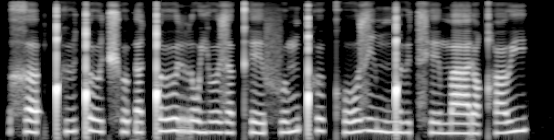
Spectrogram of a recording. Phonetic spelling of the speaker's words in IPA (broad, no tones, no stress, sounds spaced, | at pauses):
x ɐ ʔ ǃʰ ɨ ǃ ɵː t͡ʃʰ ɵ ʔ ɾ ɐ ǃ ɵː r o j ɵː z ɐ kʰ e f ɵ m ǃʰ ɵ kʰ o z i m ŋ͡ǃ ɨ t͡sʰ e m a ɾ ɵ qʰ ɵ j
